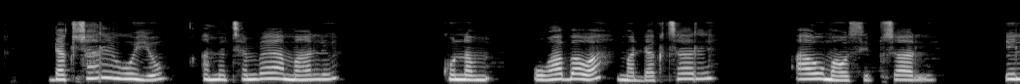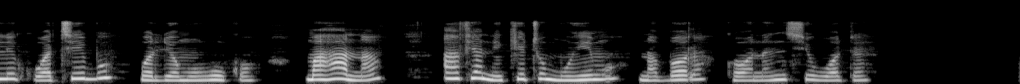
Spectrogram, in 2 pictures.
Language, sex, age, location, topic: Swahili, male, 18-24, Kisumu, health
